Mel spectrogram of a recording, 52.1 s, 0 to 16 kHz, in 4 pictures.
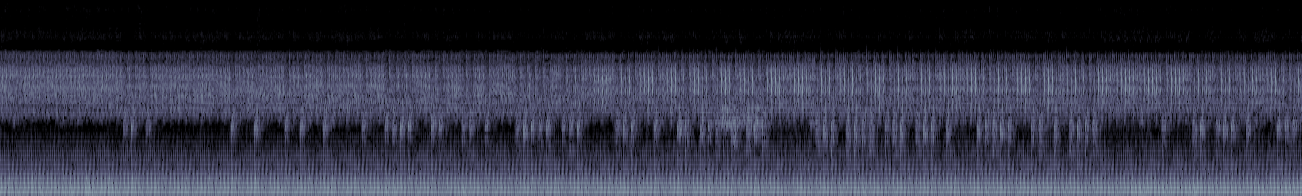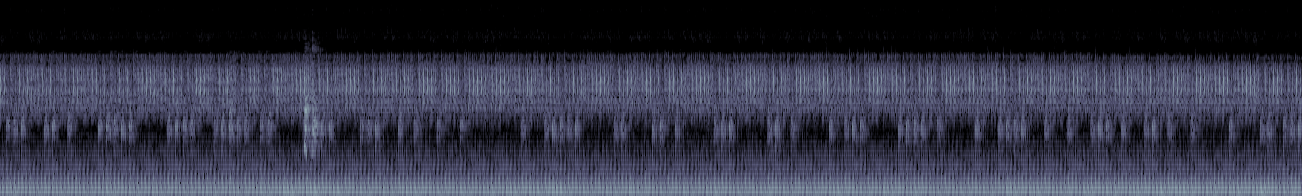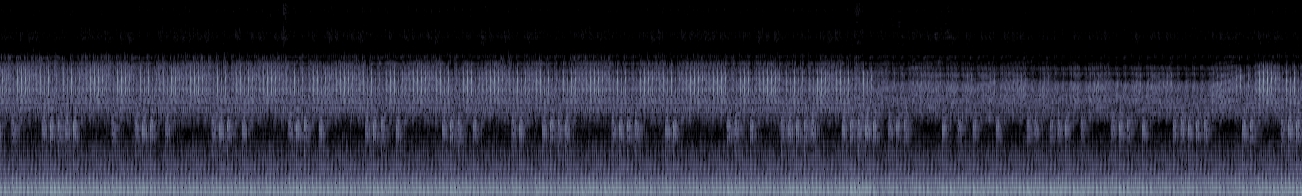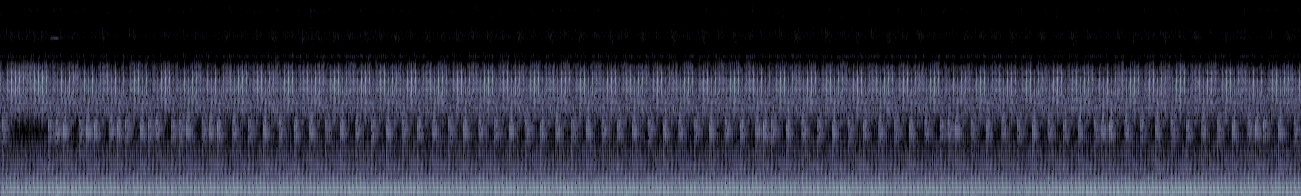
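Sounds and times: electronic drone with hiss: 0.0 - 52.0
regular electronic pulse: 0.0 - 52.0.

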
